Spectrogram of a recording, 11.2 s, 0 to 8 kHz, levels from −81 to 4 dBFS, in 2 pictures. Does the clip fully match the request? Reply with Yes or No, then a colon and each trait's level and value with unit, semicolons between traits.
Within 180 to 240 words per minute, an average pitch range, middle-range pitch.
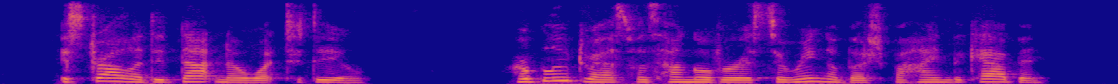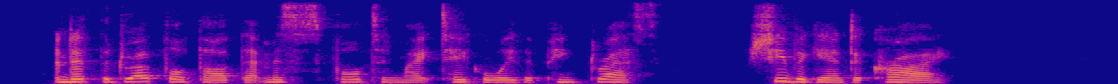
No: average, 200 wpm; average, 3.2 semitones; high, 220 Hz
